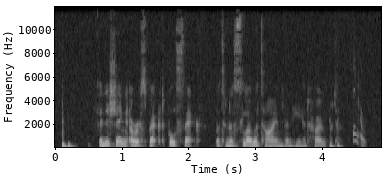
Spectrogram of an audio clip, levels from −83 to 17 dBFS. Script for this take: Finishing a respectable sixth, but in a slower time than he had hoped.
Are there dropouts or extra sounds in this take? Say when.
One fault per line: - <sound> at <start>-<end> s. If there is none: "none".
- chirp at 4.5-4.7 s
